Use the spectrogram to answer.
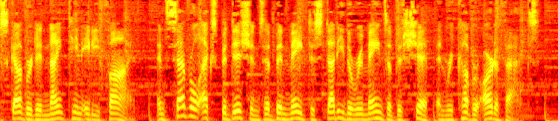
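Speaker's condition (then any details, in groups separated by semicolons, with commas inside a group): No condition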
